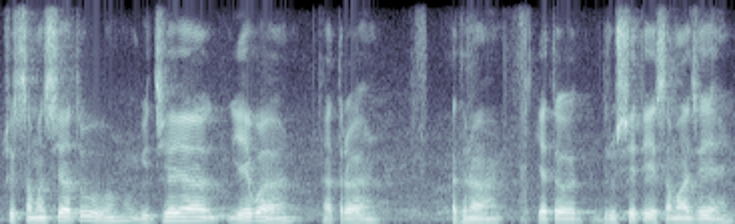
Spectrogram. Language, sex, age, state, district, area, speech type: Sanskrit, male, 60+, Telangana, Hyderabad, urban, spontaneous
